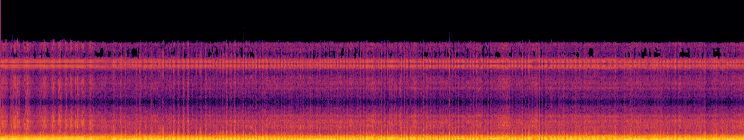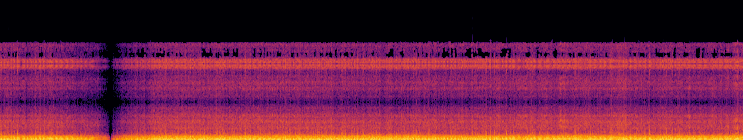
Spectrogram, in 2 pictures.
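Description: Dirt bike engine running at speed across sand, with heavy wind rush on a helmet-mounted microphone. The sound drops out for a moment a little past halfway.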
